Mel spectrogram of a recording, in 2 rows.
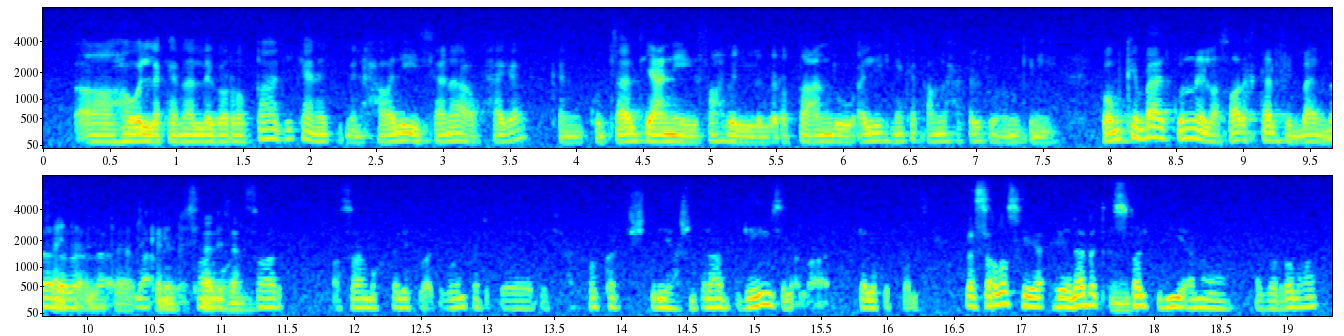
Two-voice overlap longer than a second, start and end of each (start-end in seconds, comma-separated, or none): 9.6-11.3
